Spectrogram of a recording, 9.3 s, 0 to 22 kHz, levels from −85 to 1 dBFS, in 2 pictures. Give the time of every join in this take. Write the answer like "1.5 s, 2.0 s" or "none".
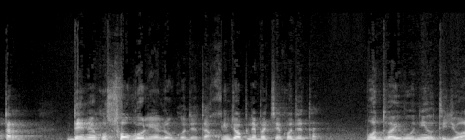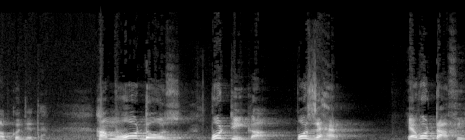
2.2 s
